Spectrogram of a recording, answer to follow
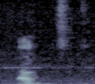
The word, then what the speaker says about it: अक्ष: जैसे मान लीजिए कि हम लोग पढ़ते हैं, इसको क्या पढ़ते हैं, अक्ष। अक्ष ये मध्य में है तो क का उच्चारण होगा।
